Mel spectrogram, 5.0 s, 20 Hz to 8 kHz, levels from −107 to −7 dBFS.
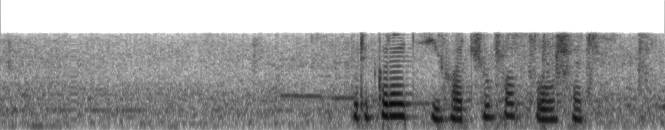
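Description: The whole clip carries the iLBC codec. Nothing above 4 kHz survives. Each short frame, which fits 20 ms, is coded on its own. The damage is plainly audible: speech sounds slightly rough and synthetic throughout, consistent with the 15.2 kbps mode.

At 0.54 to 0.59 s come lost iLBC frames, about 40 ms of audio, fitting two frames. The decoder repeats the last pitch cycle with noise, giving a brief buzzy held vowel. At 2.60 to 2.63 s, a single 20 ms frame drops the same way. Both recover almost at once.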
